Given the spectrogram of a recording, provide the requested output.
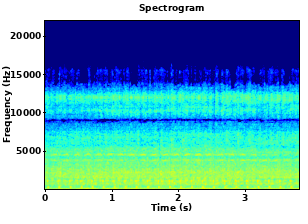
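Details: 2013 Mercury 250 Pro XS Optimax outboard after a Chris Carson carbon fiber reed valve upgrade: steady, even idle with a regular quick pulse of about five beats a second, no knocks or misses; a normal idle.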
